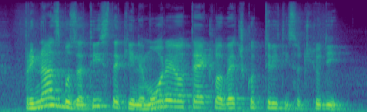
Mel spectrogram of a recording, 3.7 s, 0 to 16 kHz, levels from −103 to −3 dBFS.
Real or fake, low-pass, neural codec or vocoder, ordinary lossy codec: real; 14.4 kHz; none; none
